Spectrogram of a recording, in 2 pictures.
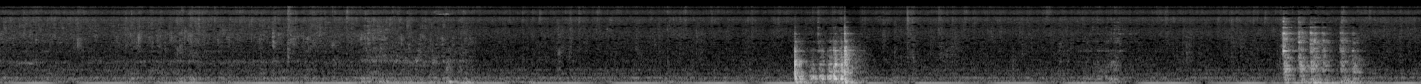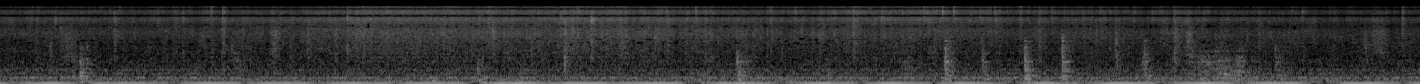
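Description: Chopped chicken sizzling steadily in a pan on a stovetop burner, with two brief louder clatters about eight and thirteen seconds in.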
